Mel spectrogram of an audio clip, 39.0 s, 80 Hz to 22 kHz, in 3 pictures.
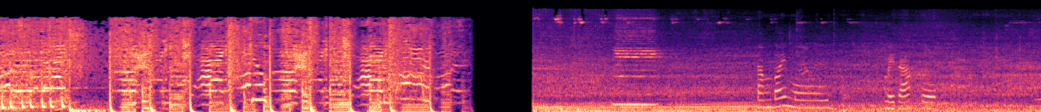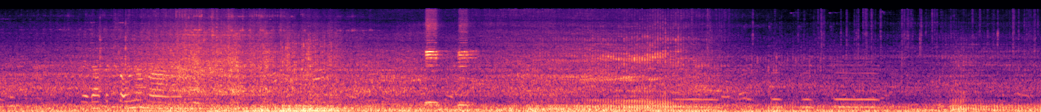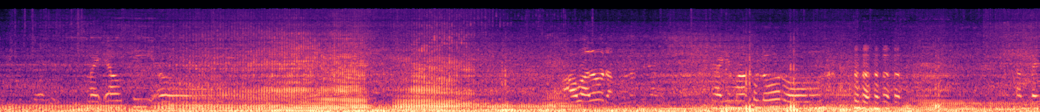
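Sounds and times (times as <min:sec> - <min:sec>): engine and road rumble: 0:06.7 - 0:39.0
small motorcycle engine revving: 0:19.6 - 0:22.1, 0:28.1 - 0:33.2.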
